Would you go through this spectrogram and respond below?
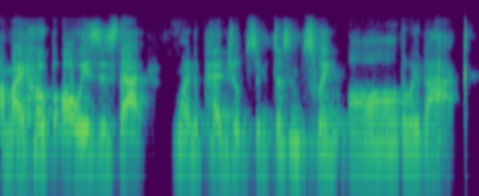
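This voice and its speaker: A woman speaking as a health official in a spontaneous, explanatory panel discussion. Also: fairly low pitch. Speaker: public health center director, panelist.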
